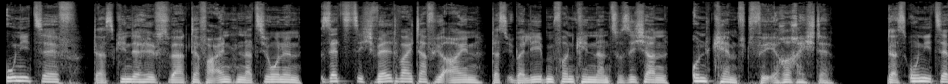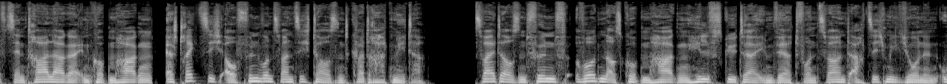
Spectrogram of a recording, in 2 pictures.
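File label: German, male, e-learning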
